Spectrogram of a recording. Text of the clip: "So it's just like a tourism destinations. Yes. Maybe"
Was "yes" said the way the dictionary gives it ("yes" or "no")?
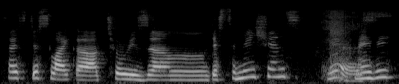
no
